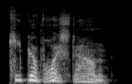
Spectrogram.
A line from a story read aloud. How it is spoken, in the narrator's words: Richard whispered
